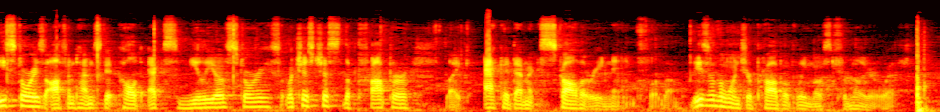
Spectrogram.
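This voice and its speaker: A man with a medium pitch speaks at a fairly quick pace with hardly any pauses, his pitch swinging very widely and his loudness swinging a lot. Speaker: teacher. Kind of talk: lecture. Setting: recorded screencast lecture. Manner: fast.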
